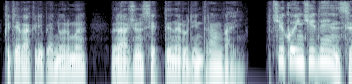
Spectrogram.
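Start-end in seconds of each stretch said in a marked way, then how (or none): 3.3-4.4 much higher, slow, delighted surprise; surprised exclamation. Acted. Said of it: "exclamă Gavrilescu". (exclamație surprinsă, mult mai sus și rar)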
